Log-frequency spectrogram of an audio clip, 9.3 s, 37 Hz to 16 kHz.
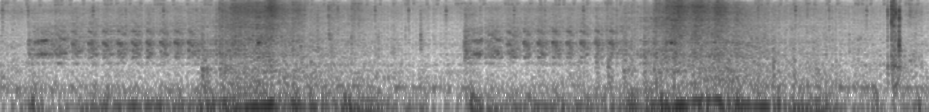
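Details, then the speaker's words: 1986 Toyota Land Cruiser FJ60, carbureted, after sitting; two uneven cranking bursts with the choke on and then off, and it never catches. Trash seen in the fuel, and water was found in the fuel; crank no start from water in fuel. "let's turn the choke off and see what it does nothing no no no no no no no no something is wrong with the toyota land cruiser something's wrong with it"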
